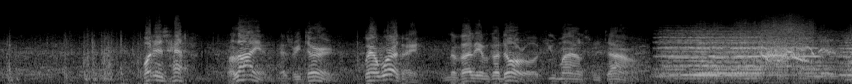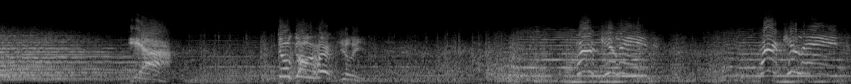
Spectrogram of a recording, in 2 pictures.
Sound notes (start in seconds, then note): 6.5 intense orchestral music; 7.3 shrieking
